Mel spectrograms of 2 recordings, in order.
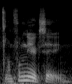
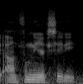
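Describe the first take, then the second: First: "I'm from New York City." said after a long silent pause; extra pause. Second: Said in the usual way. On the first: Shown as a demonstration. Playing it cool with a girl by pausing before answering. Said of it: "just giving a little bit extra pauses". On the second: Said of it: "And rather than saying".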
